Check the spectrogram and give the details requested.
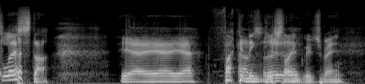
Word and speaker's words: Leicester: If you see Leicester spelled out, it's like Leicester. Licester. Yeah, Licester, but it's Leicester.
